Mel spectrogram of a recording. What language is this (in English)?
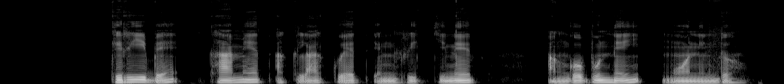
Kalenjin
